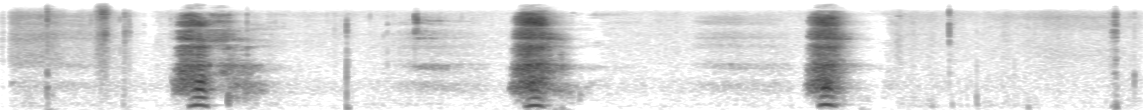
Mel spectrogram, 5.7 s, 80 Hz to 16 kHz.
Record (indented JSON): {
  "exhalation_length": "5.7 s",
  "exhalation_amplitude": 12002,
  "exhalation_signal_mean_std_ratio": 0.24,
  "survey_phase": "beta (2021-08-13 to 2022-03-07)",
  "age": "45-64",
  "gender": "Female",
  "wearing_mask": "No",
  "symptom_none": true,
  "smoker_status": "Never smoked",
  "respiratory_condition_asthma": false,
  "respiratory_condition_other": false,
  "recruitment_source": "REACT",
  "submission_delay": "2 days",
  "covid_test_result": "Negative",
  "covid_test_method": "RT-qPCR",
  "influenza_a_test_result": "Negative",
  "influenza_b_test_result": "Negative"
}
